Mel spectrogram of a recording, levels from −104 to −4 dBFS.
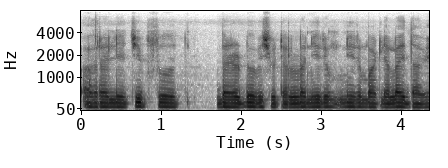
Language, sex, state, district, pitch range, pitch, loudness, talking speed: Kannada, male, Karnataka, Koppal, 100-105 Hz, 105 Hz, -16 LUFS, 135 wpm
